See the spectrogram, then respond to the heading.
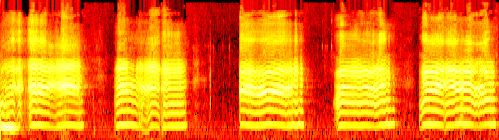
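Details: Infant with hiccups, seemingly scared by them: five loud, sustained, high-pitched tonal crying bursts with brief pauses; infant crying.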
